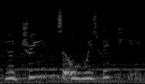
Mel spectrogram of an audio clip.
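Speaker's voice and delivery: usual speaking voice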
